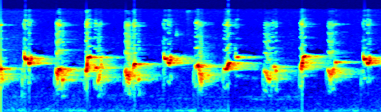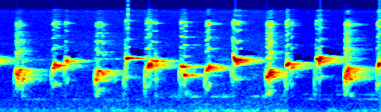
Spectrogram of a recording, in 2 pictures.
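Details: Yellow-vented bulbul singing a long, rapid ropel run said to resemble a straw-headed bulbul: loud, steady sequence of clipped, slurred whistles, each note falling, delivered in close succession without a break.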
